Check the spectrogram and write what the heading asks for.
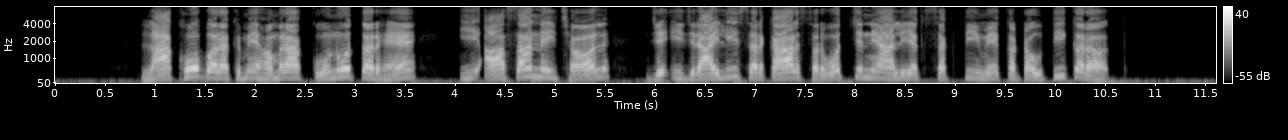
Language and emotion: Maithili, surprised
